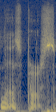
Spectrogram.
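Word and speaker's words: Nez Perce: and that's how they pronounce it because it's a French word the French gave the name to them that's how I was taught in New York you're supposed to call it but I did go and do some research just on this little tiny bit with the NZ purse and even the tribe call themselves NES purse NES purse and uh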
